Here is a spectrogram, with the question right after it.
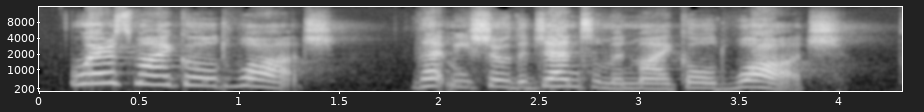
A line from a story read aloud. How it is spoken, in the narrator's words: cried Georgie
